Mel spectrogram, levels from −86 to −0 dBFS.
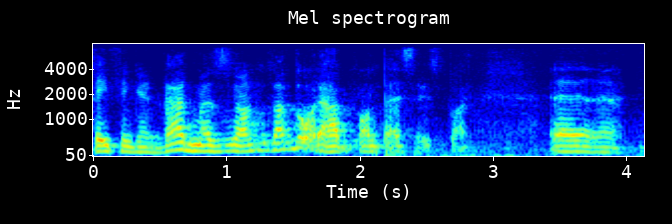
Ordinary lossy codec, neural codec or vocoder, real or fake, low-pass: none; codec, 16 kHz, 1.1 kbps, Voila-Tokenizer; fake; 7.2 kHz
